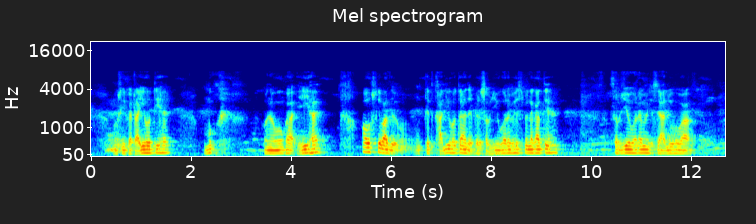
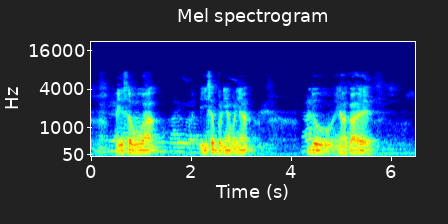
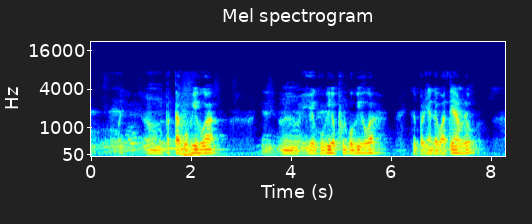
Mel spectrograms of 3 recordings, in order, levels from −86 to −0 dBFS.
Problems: none marked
